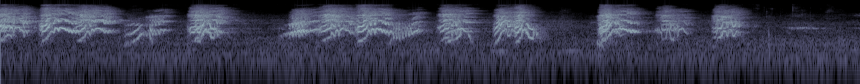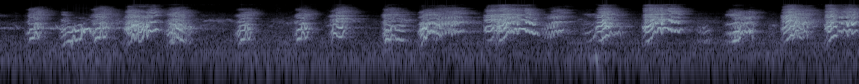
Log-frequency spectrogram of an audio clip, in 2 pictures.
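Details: Monk parakeet chattering with rapid harsh squawks in dense volleys, a short lull after about four seconds, then renewed scratchy calling.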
